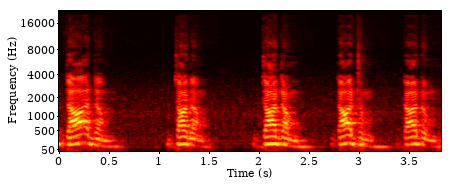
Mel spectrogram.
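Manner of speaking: "डाडम" beat out loudly, each foot falling in pitch; loud, evenly repeated "डाडम" rhythm demonstration; metrical foot demo. Shown as a demonstration. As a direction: chant "डाडम" as separate, punchy two-beat feet with pauses between. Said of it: "डाडम को जब आप पढ़ेंगे".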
